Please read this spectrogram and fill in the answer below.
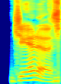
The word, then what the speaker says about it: Giannis: Kungu and Giannis, those are Giannis, right? Just came back. – Janos.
